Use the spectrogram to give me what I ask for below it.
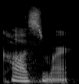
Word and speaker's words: customer: I said that right, customer. Okay, again, you did not say it right. This is o som do schwa. Really relax and say customer.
